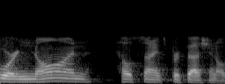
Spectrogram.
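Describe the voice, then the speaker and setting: A man with a normal speaking voice talks at a medium pitch. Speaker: union classifications department lead. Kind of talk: presentation in a telephone town hall. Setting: telephone call.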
